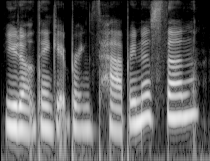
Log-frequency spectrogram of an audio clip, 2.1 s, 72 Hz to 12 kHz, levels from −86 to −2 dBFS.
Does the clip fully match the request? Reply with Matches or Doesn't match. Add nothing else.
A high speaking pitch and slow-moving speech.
Doesn't match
